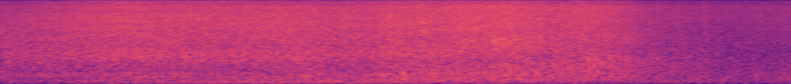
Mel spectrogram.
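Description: Ocean surf, a steady rushing wash of breaking waves that thins out about four seconds in.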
